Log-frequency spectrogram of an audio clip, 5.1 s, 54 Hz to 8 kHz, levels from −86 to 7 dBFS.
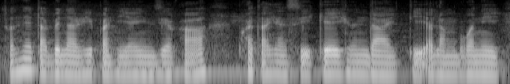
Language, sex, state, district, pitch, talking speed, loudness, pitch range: Mizo, male, Mizoram, Aizawl, 100 Hz, 245 wpm, -21 LUFS, 95-105 Hz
